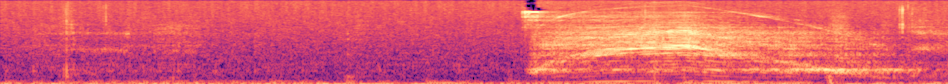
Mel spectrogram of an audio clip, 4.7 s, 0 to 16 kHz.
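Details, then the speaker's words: QAV250 quadcopter brushless motor during CC3D ESC calibration in LibrePilot: near silence, then thin whirring spin-up as throttle reaches about 16, minimum value where the motor starts spinning. "alright there's that when I went to the sixteen that's when my motor starts spinning and when that happens you press the stop button"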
